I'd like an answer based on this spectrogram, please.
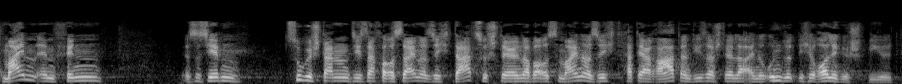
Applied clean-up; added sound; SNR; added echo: none; none; none; none.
